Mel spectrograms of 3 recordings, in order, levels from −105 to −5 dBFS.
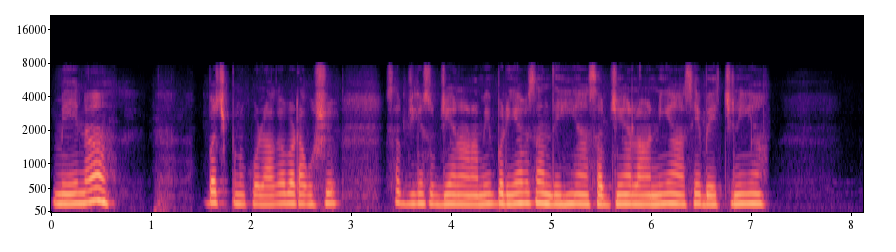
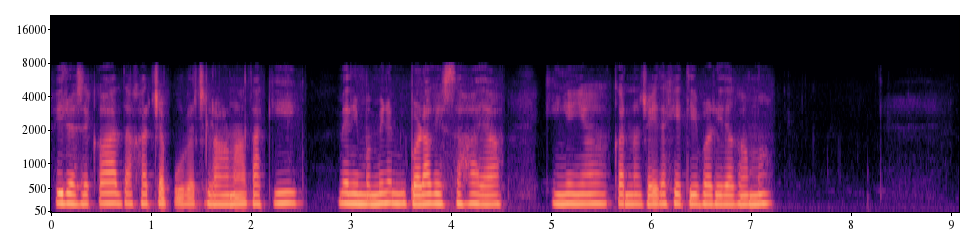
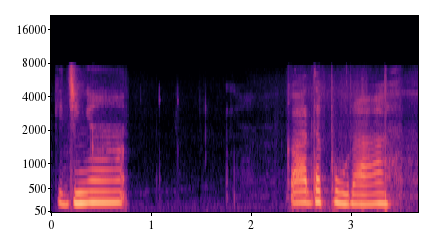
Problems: none marked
